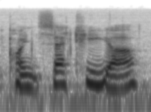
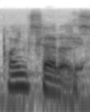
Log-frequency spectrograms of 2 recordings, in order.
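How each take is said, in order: First: An 'ee' sound is heard before the final vowel. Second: No 'ee' sound is heard before the final vowel. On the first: "There is an I in the word. poinsettia would be uh, the proper way" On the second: "there are a lot of people that still call them poinsettias"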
